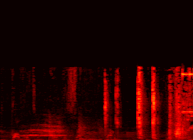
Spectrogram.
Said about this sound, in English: Yeah, yeah, let me unlock the door. Hold on.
